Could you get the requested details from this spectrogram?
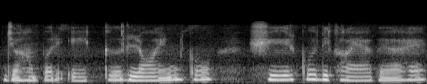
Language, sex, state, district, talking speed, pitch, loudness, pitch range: Hindi, female, Himachal Pradesh, Shimla, 140 wpm, 200 Hz, -16 LUFS, 170-215 Hz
